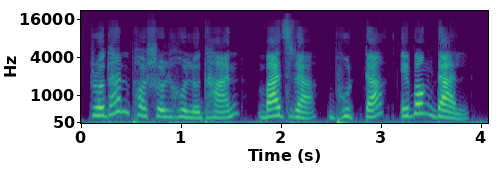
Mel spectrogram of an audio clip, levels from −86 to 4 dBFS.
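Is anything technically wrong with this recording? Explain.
Yes. Throughout the speech, the sound is rough and grainy, with a noisy fizz in the upper range, though it stays full in bandwidth. This is likely Opus compression in its music mode at a low rate, around 16 kbps. Starved bands get filled with folded or noise-like content.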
